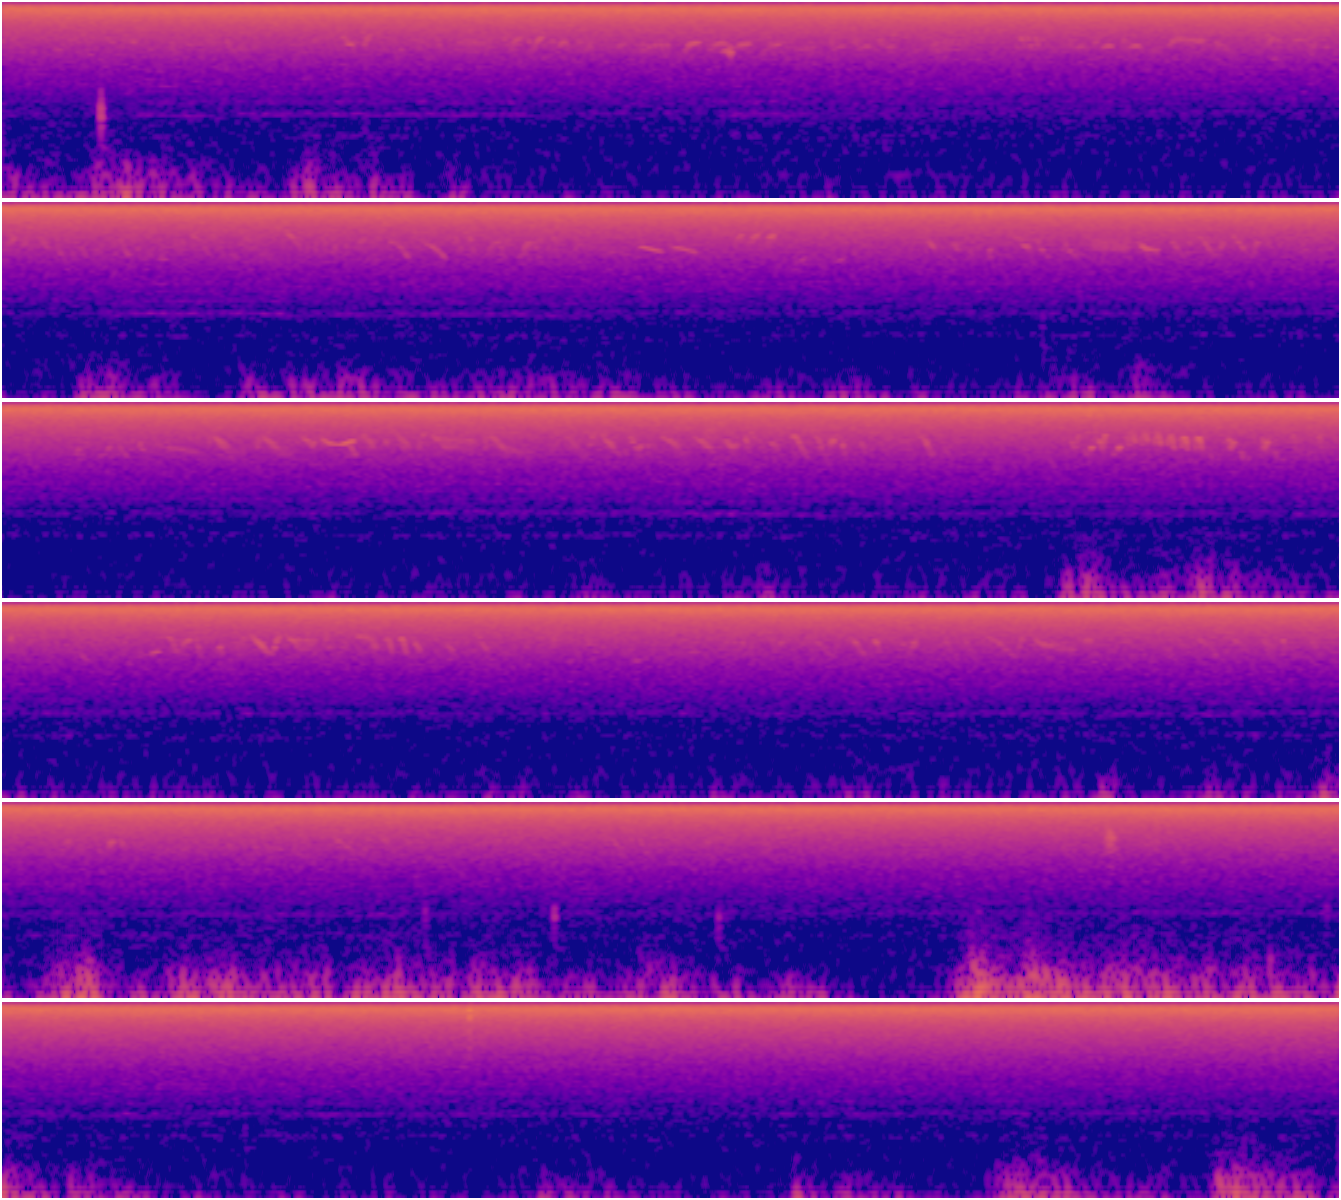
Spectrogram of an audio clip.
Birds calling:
Eurasian Skylark (Alauda arvensis), Hawaii Amakihi (Chlorodrepanis virens)

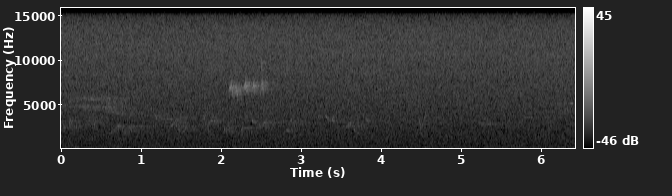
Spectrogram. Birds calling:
Black-headed Grosbeak (Pheucticus melanocephalus), Chestnut-backed Chickadee (Poecile rufescens)

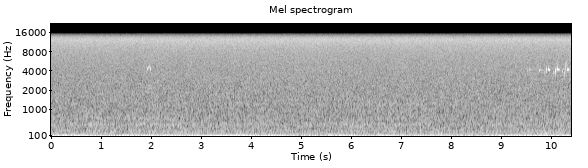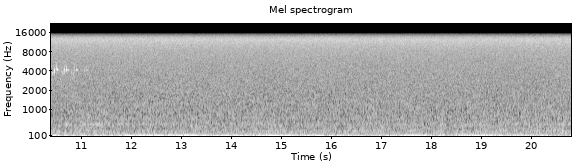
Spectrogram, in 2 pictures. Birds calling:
Hawaii Amakihi (Chlorodrepanis virens)

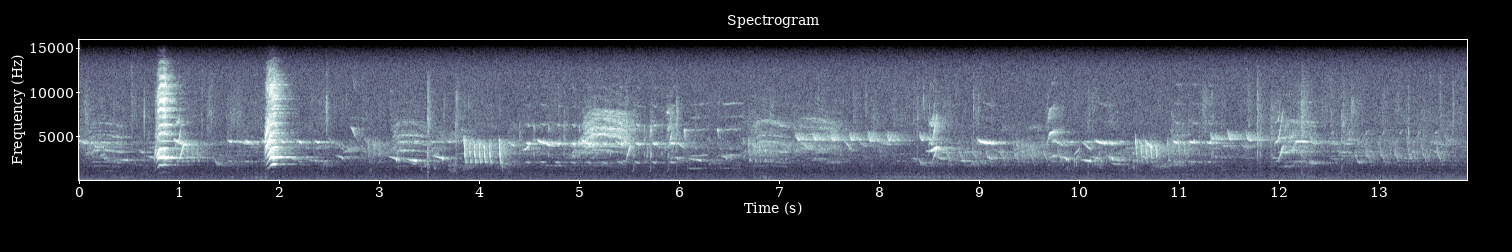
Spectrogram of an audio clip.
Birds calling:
Iiwi (Drepanis coccinea), Hawaii Creeper (Loxops mana), Hawaii Amakihi (Chlorodrepanis virens), Apapane (Himatione sanguinea)

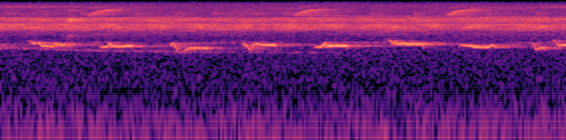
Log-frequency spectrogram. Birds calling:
Elegant Woodcreeper (Xiphorhynchus elegans), Hauxwell's Thrush (Turdus hauxwelli), unidentified bird

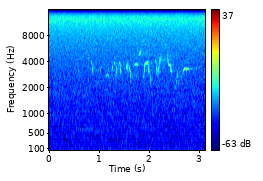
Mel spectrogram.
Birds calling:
House Finch (Haemorhous mexicanus)

